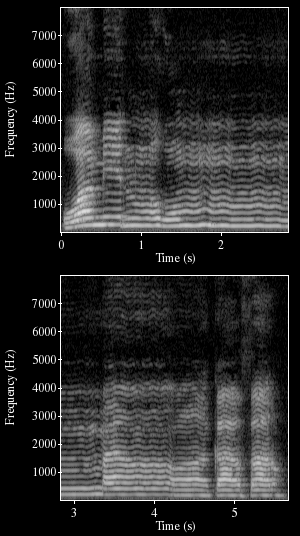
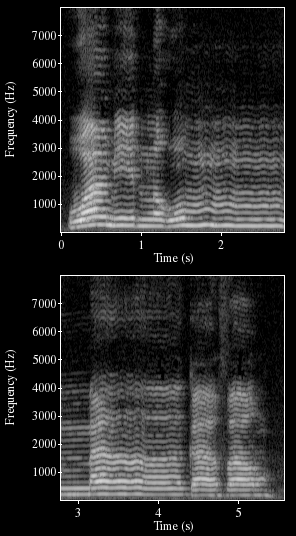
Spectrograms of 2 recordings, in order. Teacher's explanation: Bertemu dengan pada kata mim lagi, pada kata man kafaro. Maka terjadi idgham, menyatukan dua huruf, dijadikan satu, ditahan di selama satu alif atau dua harokat, dua ketukan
